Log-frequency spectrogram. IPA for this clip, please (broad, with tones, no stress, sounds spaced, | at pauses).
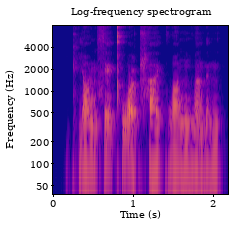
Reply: pʰ j ɑ˨˦ ŋ s e˦ ɪ̯ kʰ w ɔ˥˨ ʈ͡ʂʰ a˨˦ ɪ̯ k w ɑ˨˦ ŋ n̪ w a̰˨˩ n ə˥˨ n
